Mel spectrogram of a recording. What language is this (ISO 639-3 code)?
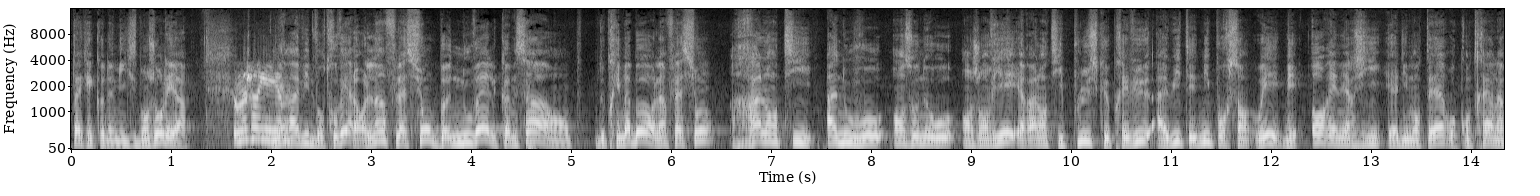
fra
